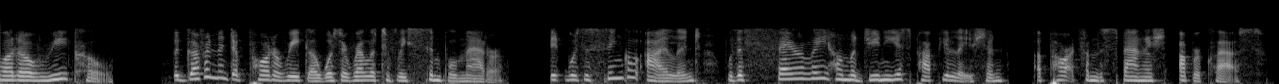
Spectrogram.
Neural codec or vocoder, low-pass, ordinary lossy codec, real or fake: none; 5.4 kHz; Opus, 64 kbps; real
